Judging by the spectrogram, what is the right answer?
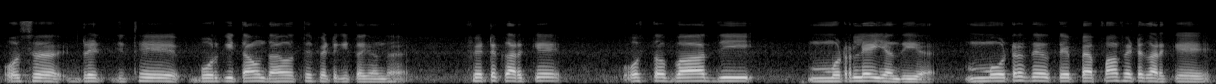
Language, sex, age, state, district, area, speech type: Punjabi, male, 30-45, Punjab, Hoshiarpur, rural, spontaneous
